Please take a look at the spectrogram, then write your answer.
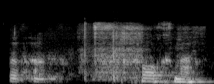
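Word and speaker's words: חָכְמָה: Okay, so this one is accented, this one is unaccented, and if it's unaccented, the vowel must be short. Okay, and if it's short, then this is not a, but o.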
